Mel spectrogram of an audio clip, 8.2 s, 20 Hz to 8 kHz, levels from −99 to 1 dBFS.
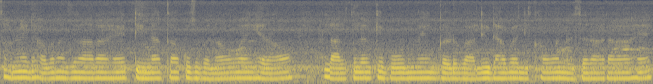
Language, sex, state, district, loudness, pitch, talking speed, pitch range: Hindi, male, Chhattisgarh, Raipur, -14 LUFS, 165 Hz, 175 wpm, 160-170 Hz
